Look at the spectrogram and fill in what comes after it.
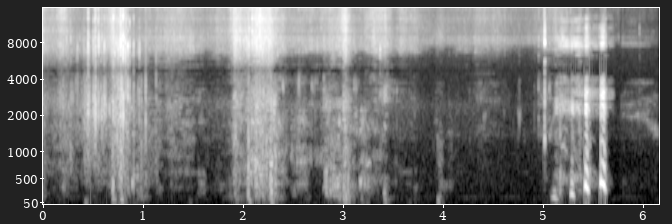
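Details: Bully dog, described as a fighter dog, playing: a few breathy, noisy snorting bursts in the first four seconds, then a quick run of short, harsh barks or yelps near the end.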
